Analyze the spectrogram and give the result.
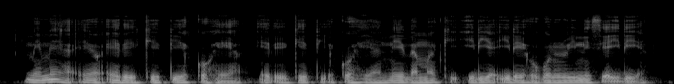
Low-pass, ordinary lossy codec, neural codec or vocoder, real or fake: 10.8 kHz; none; none; real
